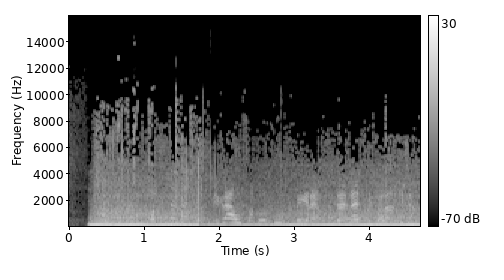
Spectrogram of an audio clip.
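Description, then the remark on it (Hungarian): An assault boat motor kicks in abruptly and drones steadily, with a constant low hum and water wash, while indistinct voices murmur underneath; students of the Hungarian Shipping Vocational School drive the assault boat at the Hungarian Defence Forces' military harbour. “A diákok rohamcsónakot vezethettek, evezhettek és betekintést nyerhettek a hivatalos szervezetek munkájába is.”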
